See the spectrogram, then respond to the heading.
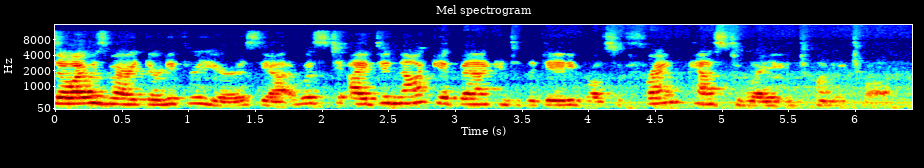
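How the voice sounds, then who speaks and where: Lively intonation marks this voice with an American accent. The pace is moderate, with noticeable background noise. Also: woman. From New York City (the Bronx). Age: 60s. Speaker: dating coach and wedding officiant. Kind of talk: casual chat.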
